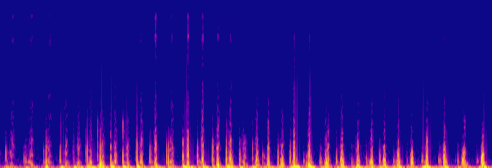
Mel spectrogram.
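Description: Fingertips tap and rub the round metal wire-mesh grilles of two identical small pencil condenser microphones with metal bodies and hollow capsule heads, touching both mics at the same time. About forty quick, muffled thumps come in a steady, heartbeat-like rhythm, deep and boomy with almost no ring and a faint bright tick on top of each hit.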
